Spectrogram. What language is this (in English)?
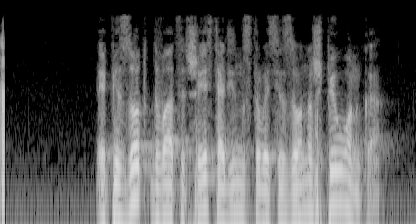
Russian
